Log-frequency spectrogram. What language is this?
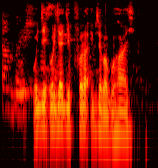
Kinyarwanda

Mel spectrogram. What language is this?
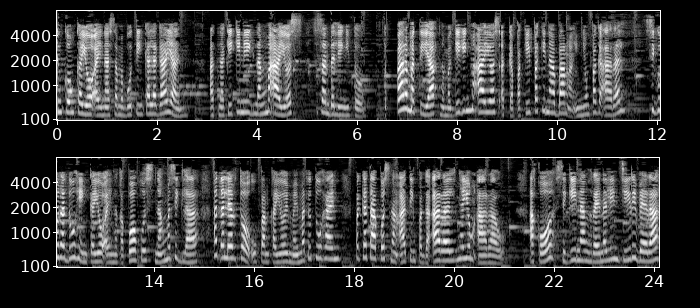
Filipino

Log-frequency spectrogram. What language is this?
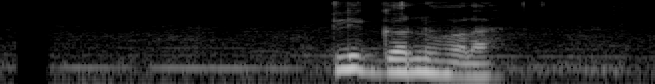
Nepali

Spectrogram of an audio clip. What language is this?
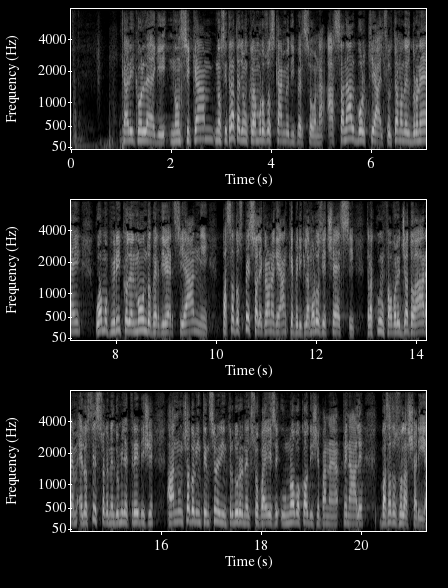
Italian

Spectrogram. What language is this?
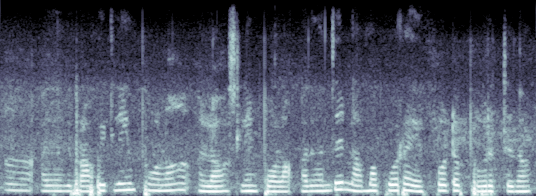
Tamil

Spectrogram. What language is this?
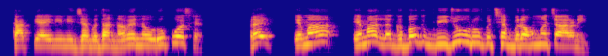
Gujarati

